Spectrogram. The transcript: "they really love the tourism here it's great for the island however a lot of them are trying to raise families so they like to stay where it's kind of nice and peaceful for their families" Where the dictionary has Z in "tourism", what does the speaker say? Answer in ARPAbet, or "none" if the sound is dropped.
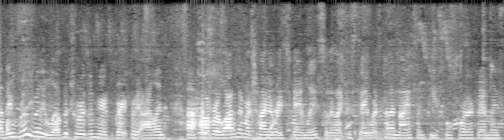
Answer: Z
